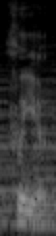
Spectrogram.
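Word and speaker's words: 冬: In this case, if you see this kanji alone, it usually just means winter and is pronounced fuyu.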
